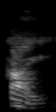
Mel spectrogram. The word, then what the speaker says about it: chi: Sky Square this symbol this letter looks like letter X is actually chi in the Greek alphabet and that is pronounced as Kai Chi Kai since we have exponent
